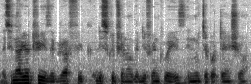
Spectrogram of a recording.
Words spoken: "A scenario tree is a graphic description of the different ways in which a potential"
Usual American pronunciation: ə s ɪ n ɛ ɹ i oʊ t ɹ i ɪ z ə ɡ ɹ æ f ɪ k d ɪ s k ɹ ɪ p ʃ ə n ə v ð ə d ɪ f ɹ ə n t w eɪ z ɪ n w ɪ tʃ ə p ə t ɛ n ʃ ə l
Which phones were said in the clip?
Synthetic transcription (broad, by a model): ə s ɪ n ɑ ɹ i oʊ t ɹ i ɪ z ə ɡ ɹ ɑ f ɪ k d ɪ s k ɹ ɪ p ʃ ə n ə v ð ə d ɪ f ɹ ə n t w eɪ z ɪ n w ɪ tʃ ə p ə t ɛ n ʃ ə l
